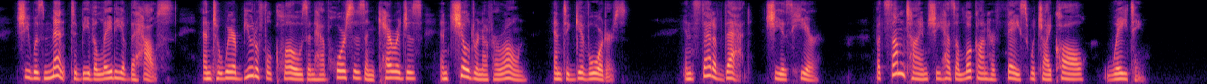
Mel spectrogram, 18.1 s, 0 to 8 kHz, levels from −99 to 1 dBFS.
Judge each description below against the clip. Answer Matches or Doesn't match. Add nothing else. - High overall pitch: Matches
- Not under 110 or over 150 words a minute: Doesn't match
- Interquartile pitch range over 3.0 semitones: Matches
